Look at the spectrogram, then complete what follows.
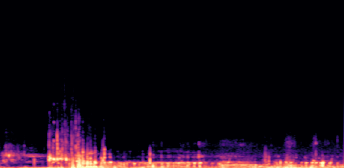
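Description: Water heard underwater in a shallow seagrass bed: a loud rushing surge about a second in, then churning and many sharp crackling clicks as a foot stirs up the sandy bottom. A steady low hum runs beneath it from about a second and a half on.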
